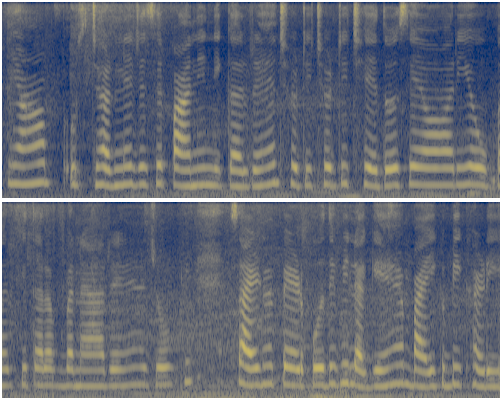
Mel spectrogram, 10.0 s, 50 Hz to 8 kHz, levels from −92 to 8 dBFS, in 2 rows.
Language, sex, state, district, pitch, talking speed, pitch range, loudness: Hindi, female, Odisha, Khordha, 255 Hz, 190 wpm, 245-265 Hz, -22 LUFS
